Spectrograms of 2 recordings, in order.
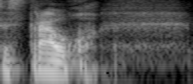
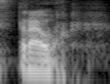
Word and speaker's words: Strauch: Su papá era alemán, entonces la pronunciación correcta, yo siempre tuve esa duda, porque la pronunciación correcta es Strauch, pero pues en Latinoamérica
